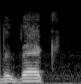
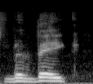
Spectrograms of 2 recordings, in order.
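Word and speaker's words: Vivek: Uh it's all the people keep calling him VC and different thing. It's Vake. It rhymes with cake.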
